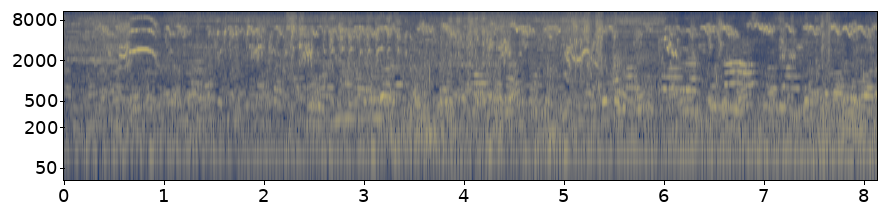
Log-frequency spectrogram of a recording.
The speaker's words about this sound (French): Alors, il y a des oiseaux à voir. Des cages, des filets, des pigeons. Ah, c'est beau ça, regarde les cages.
